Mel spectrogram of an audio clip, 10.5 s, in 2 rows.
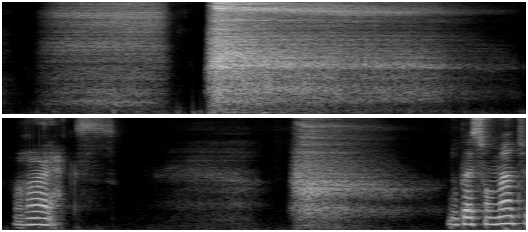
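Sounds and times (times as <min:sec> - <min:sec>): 
slow exhalation during a guided breathing relaxation exercise: 0:00.4 - 0:05.1, 0:07.0 - 0:09.6
speech: 0:05.4 - 0:06.2, 0:09.7 - 0:10.4.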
